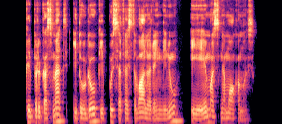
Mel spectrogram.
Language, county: Lithuanian, Tauragė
